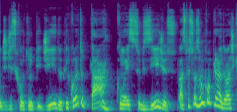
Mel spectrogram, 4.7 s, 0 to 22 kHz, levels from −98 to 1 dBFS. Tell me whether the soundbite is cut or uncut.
cut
